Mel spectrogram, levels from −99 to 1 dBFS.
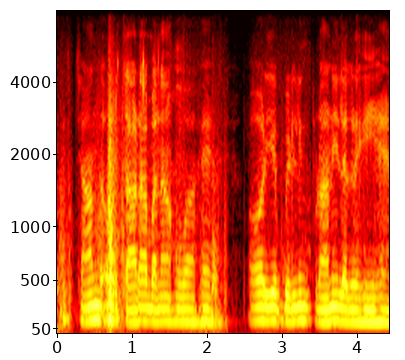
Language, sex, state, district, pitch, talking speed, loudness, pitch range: Hindi, male, Bihar, Kishanganj, 115 Hz, 175 wpm, -21 LUFS, 115-125 Hz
